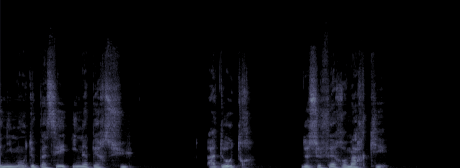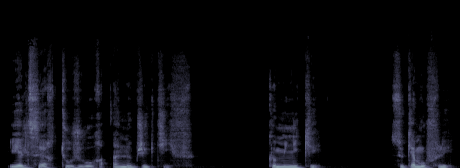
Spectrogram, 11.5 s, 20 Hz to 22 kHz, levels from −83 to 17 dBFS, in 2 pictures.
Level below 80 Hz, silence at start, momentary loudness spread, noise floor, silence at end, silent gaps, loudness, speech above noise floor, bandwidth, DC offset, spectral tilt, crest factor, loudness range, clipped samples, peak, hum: -86 dBFS; 0 s; 14 LU; -86 dBFS; 0.1 s; none; -36 LUFS; 51 dB; 17 kHz; under 0.1%; -4.5 dB/octave; 24 dB; 3 LU; under 0.1%; -14 dBFS; none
